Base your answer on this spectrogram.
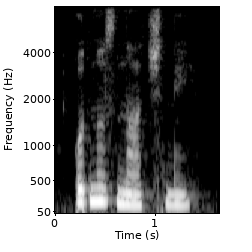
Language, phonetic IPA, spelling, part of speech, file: Ukrainian, [ɔdnɔzˈnat͡ʃnei̯], однозначний, adjective, Uk-однозначний.ogg
- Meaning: 1. unambiguous, unequivocal, univocal (having only one meaning) 2. single-digit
